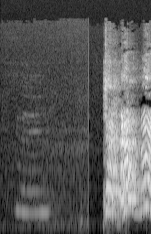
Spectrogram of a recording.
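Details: Siberian Husky talking back to its owner: a faint, thin whine, a short pause, then a loud, wavering, yodel-like howl that bends up and down.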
